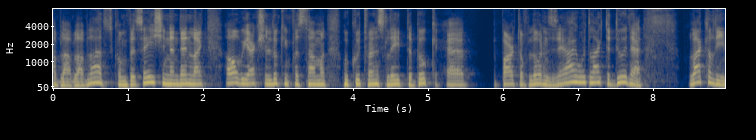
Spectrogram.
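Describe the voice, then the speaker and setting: Rambling man talking to camera. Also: on the high side. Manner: rambling, with many restarts and fillers. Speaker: YouTube channel host. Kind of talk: casual talk to camera. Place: small cozy home studio.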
